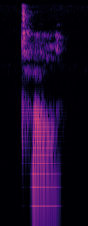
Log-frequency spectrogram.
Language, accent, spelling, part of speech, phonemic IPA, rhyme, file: English, Southern England, tay, noun, /teɪ/, -eɪ, LL-Q1860 (eng)-tay.wav
- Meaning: Tea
